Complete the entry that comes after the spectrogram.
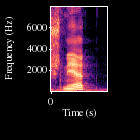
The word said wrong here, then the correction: Schwert: Ähm, das ist ein zweischneidiges Schnert oder ein Kompromiss, den ich, ich habe schon wieder falsch gesagt, ich kotze. Es ist ein zweischneidiges Schwert.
